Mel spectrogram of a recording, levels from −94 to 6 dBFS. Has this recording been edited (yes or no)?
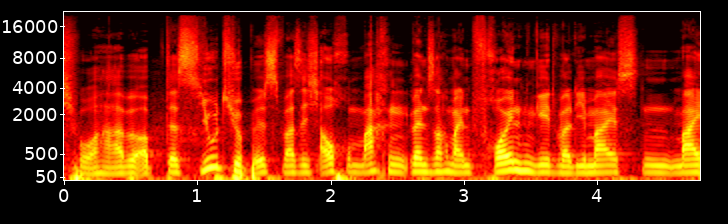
yes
